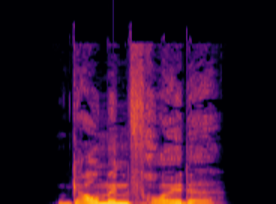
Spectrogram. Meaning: delicacy (pleasing food)
- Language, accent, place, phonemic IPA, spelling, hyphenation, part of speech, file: German, Germany, Berlin, /ˈɡaʊ̯mənˌfʁɔɪ̯də/, Gaumenfreude, Gau‧men‧freu‧de, noun, De-Gaumenfreude.ogg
